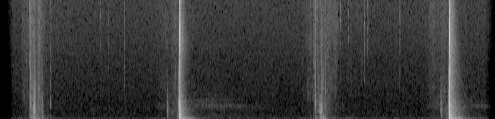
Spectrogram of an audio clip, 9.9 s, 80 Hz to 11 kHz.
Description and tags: Fridge door1
Fridge door opening-closing
Zoom H6 recording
